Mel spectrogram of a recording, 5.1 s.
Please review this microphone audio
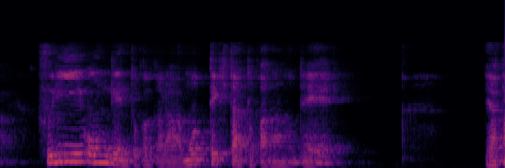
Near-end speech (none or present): none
